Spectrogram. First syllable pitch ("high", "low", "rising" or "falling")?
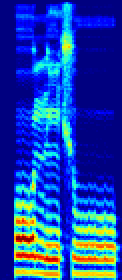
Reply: high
